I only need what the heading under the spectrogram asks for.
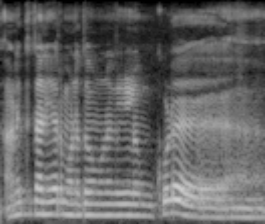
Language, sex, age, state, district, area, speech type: Tamil, male, 30-45, Tamil Nadu, Tiruppur, urban, spontaneous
